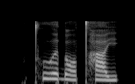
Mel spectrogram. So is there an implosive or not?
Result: yes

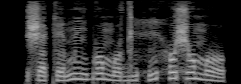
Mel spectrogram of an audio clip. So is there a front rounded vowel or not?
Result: no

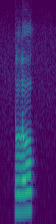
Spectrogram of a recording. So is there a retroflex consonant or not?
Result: no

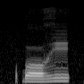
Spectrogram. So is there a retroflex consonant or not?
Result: no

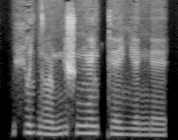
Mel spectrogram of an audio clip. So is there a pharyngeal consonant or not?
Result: no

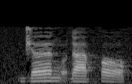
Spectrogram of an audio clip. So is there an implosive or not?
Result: yes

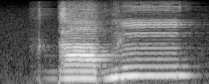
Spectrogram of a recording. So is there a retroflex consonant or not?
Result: no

